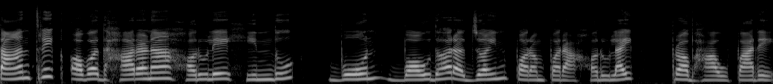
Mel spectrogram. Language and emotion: Nepali, neutral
